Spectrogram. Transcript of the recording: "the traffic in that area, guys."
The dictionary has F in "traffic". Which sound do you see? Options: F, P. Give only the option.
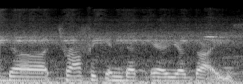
F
